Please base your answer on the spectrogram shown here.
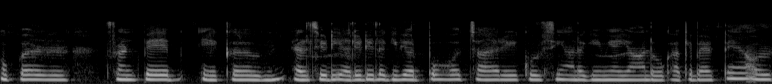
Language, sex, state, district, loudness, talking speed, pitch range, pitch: Urdu, female, Andhra Pradesh, Anantapur, -29 LUFS, 170 wpm, 210-225 Hz, 215 Hz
